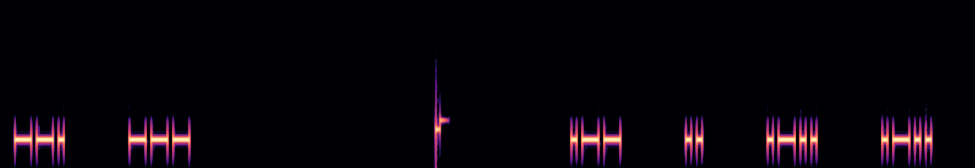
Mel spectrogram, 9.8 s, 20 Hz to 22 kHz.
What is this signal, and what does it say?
Morse code, heard as a keyed tone, about 22 wpm, spaced as for 10 wpm, 700 Hz. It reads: GO WILL
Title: 4x Character Spacing - Top 100 Words - 22wpm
